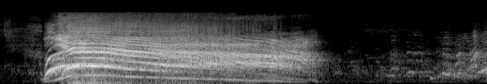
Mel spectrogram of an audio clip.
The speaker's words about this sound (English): Okay, and could you guys just scream with excitement?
